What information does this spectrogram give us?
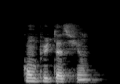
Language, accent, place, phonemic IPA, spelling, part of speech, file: French, France, Lyon, /kɔ̃.py.ta.sjɔ̃/, computation, noun, LL-Q150 (fra)-computation.wav
- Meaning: computation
